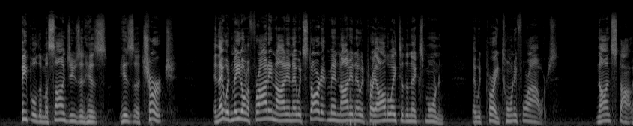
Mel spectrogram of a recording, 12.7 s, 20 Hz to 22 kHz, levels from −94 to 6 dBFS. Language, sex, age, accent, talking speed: English, male, 50-69, American, 185 wpm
